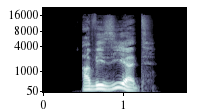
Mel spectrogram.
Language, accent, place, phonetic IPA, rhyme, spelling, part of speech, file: German, Germany, Berlin, [ˌaviˈziːɐ̯t], -iːɐ̯t, avisiert, verb, De-avisiert.ogg
- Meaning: 1. past participle of avisieren 2. inflection of avisieren: third-person singular present 3. inflection of avisieren: second-person plural present 4. inflection of avisieren: plural imperative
